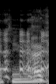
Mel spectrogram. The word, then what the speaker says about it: Aquino: They like Aquino. Is that how you say it? Yeah, Aquino.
